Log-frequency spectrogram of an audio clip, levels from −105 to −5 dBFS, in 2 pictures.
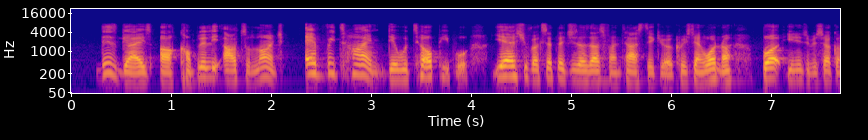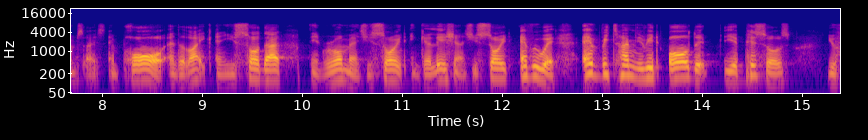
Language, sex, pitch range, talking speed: English, male, 120-185 Hz, 225 wpm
